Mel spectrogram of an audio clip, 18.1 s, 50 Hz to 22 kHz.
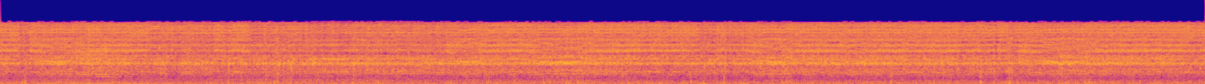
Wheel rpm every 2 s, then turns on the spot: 170, 170, 170, 160, 170, 160, 160, 160, 170.
none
